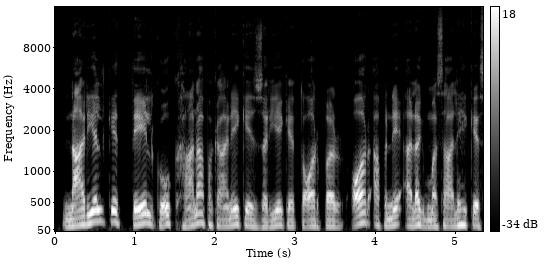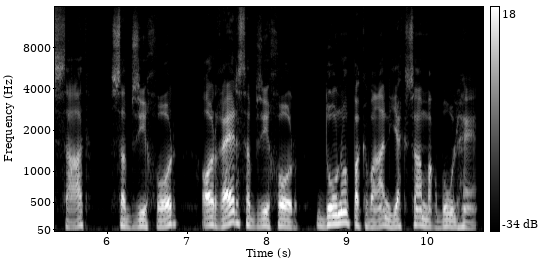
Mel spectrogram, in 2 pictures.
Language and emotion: Urdu, neutral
